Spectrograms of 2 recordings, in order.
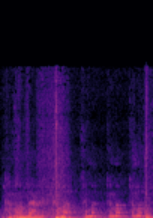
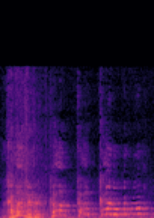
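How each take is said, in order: First: It is said quietly with low energy. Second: It is said louder with more energy.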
